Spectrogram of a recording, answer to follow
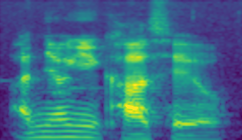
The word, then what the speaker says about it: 안녕히 가세요: 안녕히 가세요. It's a 6 syllable. 안녕히 가세요. Right? So when we say it faster, 안녕히 가세요. When we say it naturally, 안녕히 가세요.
